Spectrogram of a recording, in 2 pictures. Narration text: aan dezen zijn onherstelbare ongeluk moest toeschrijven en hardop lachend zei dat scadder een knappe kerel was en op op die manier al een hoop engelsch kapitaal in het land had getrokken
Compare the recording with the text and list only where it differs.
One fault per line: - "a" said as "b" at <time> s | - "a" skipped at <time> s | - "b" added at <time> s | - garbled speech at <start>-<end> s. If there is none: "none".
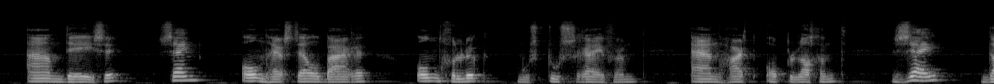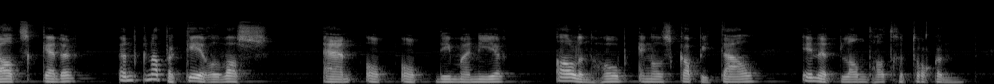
none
